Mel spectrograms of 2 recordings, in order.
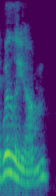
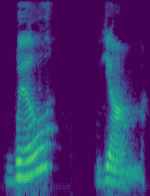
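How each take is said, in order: First: The name is said with three full syllables. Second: The name is said with two syllables, ending in 'yum'. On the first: The speaker calls it wrong. "I don't say William" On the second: The speaker calls it right. "I lose that middle syllable completely"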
